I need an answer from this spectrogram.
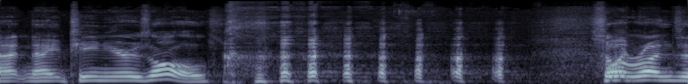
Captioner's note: laughs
